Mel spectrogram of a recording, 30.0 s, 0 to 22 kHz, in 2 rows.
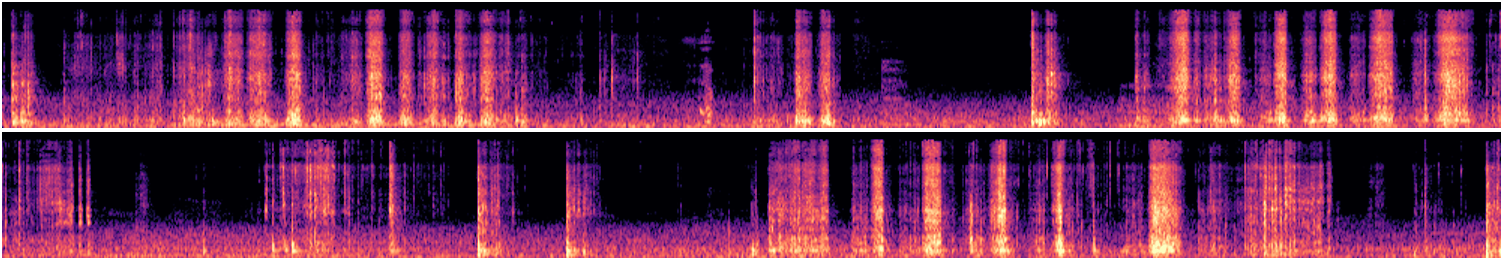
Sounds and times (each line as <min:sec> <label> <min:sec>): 0:11.3 shovelling snow 0:15.9
0:22.6 shovelling snow 0:29.9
